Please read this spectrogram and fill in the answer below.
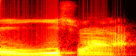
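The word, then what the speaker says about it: ישראל: Yish, then rish. Yishra. So Israel. but we say Yisrael.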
